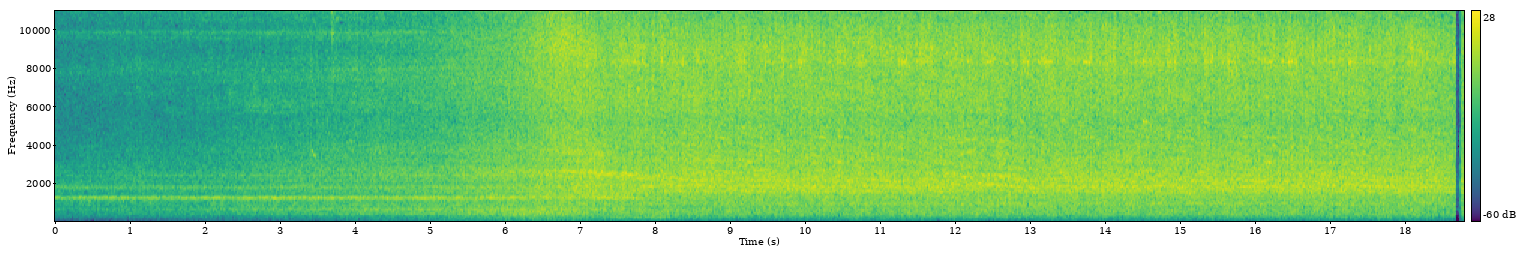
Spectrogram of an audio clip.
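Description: Passenger train of red-and-grey coaches passing at speed onto a rail bridge. Steady high tones grow louder over the first six seconds as it approaches, then loud rushing wheel-and-rail noise as the coaches run past, cutting off suddenly near the end.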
